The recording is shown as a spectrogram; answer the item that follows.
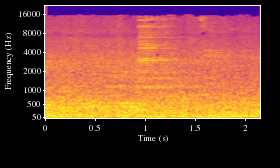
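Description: A steady low rumble of station-hall noise, with a brief metallic clink about a second in.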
